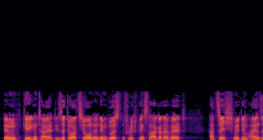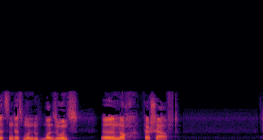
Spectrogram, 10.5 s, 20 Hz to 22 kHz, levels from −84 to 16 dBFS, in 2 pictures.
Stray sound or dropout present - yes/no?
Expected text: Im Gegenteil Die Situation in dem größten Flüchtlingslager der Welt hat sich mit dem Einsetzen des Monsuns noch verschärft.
no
